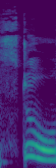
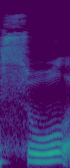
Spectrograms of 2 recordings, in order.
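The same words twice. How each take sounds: First: The word is said with its T sound. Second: The word is said without its T sound. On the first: It shows the intended form of the word. The speaker calls it right. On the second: It shows a speech disorder deleting a consonant. The speaker calls it wrong.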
